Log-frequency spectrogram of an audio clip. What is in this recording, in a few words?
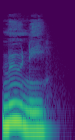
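"moonie", British English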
